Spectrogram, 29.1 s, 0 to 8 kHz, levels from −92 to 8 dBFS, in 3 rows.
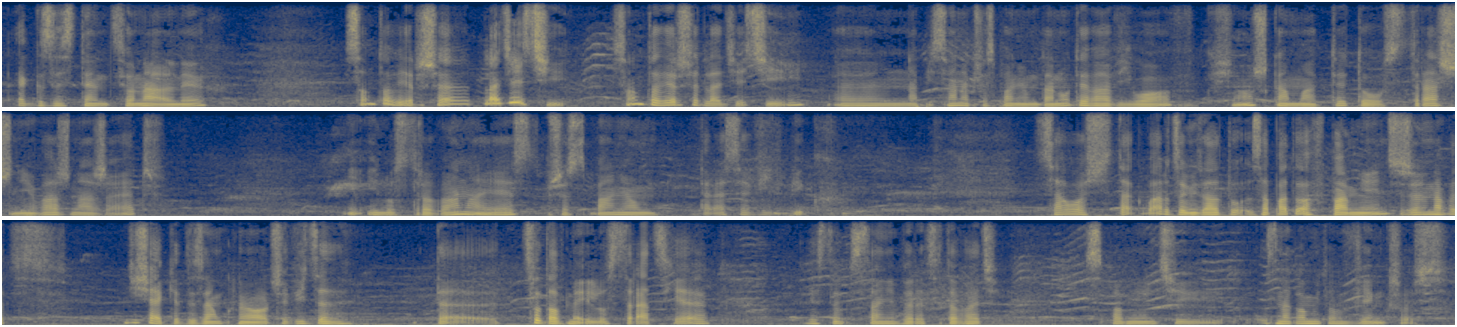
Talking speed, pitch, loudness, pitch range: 110 wpm, 135 Hz, -22 LUFS, 130-145 Hz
